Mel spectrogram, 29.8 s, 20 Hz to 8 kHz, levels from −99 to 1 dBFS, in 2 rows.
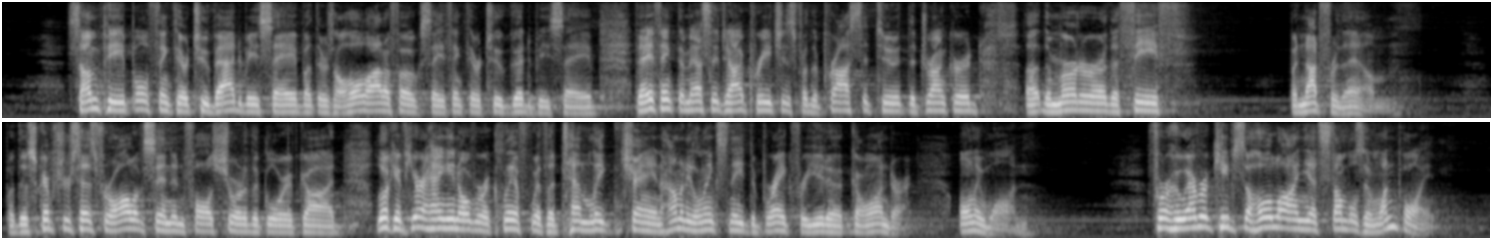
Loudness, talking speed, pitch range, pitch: -22 LUFS, 195 wpm, 135-175 Hz, 150 Hz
